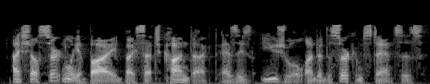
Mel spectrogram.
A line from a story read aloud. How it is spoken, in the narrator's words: said Professor Beecher more stiffly than before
